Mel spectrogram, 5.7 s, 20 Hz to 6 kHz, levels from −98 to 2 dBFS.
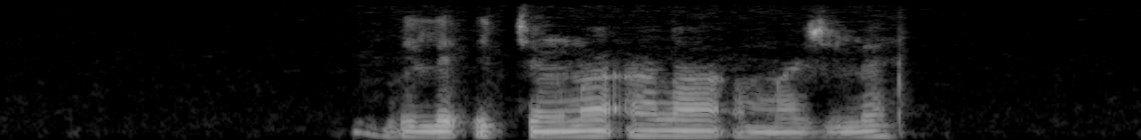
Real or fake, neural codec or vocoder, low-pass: real; none; 5.4 kHz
